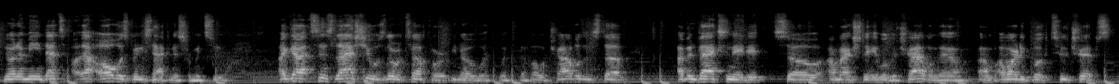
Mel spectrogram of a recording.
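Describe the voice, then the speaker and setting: A man from Texas with a deep voice and an East Coast lilt, chatting fast and easygoing on a video call interview. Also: soft background music. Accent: East Coast US tinge over Texan. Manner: fast-talking, laid-back, laughs often, says man a lot. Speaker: rapper interviewee. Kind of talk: casual interview chat.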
